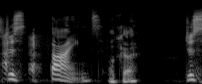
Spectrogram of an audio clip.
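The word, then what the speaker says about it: Fiennes: Ral Ralph it's it's spelled Ralph but it's pronounced r a f fines just fines okay just say Lord Voldemort that's that's what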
